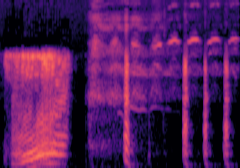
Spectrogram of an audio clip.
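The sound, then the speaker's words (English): A loud, buzzy fart noise, played on a website when clicking any link to buy something, blares for under a second, wobbling in pitch, then gives way to a few short, sharp bursts over a faint tonal hum. “when you clicked on any link that went to buy something, an album, a poster, anything, all you got were farts.”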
